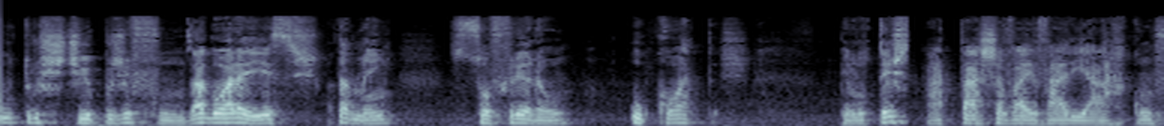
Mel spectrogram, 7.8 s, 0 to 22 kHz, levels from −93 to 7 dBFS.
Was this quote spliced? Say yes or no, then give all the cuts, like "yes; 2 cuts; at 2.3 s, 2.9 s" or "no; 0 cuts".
yes; 3 cuts; at 2.2 s, 4.3 s, 6.0 s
